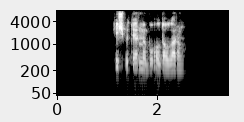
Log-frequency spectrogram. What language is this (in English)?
Tatar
